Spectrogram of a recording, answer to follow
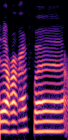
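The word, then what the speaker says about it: عَفَا: Afa, wala qad afa ankum. Nah, fa-nya dua harokat karena fathah bertemu dengan Iya, alif. alif.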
